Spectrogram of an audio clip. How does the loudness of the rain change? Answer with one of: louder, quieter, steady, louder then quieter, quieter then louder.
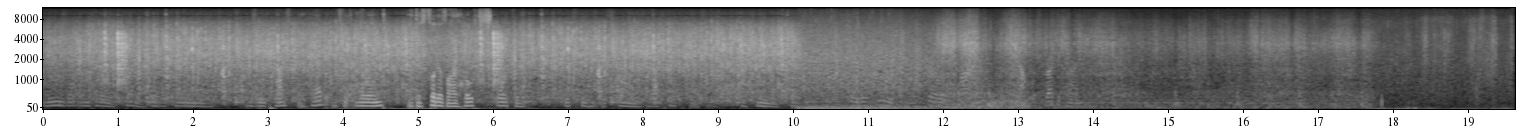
quieter.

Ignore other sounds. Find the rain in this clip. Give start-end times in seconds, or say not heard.
0.0-19.6.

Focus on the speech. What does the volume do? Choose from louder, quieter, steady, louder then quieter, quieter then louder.
louder then quieter.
